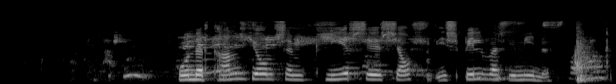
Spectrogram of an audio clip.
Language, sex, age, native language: Icelandic, male, 11, Icelandic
